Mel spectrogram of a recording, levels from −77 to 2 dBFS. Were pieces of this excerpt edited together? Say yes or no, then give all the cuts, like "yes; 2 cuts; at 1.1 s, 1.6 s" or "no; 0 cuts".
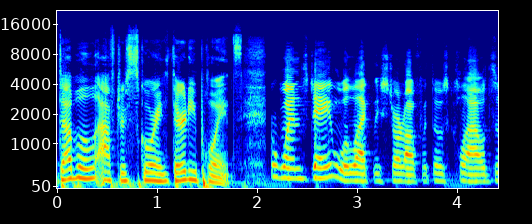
yes; 1 cut; at 2.1 s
